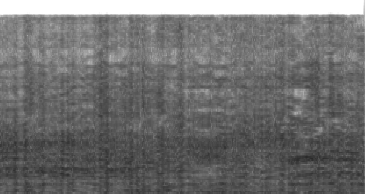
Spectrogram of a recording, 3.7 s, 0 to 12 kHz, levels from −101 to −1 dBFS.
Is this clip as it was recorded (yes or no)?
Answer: no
